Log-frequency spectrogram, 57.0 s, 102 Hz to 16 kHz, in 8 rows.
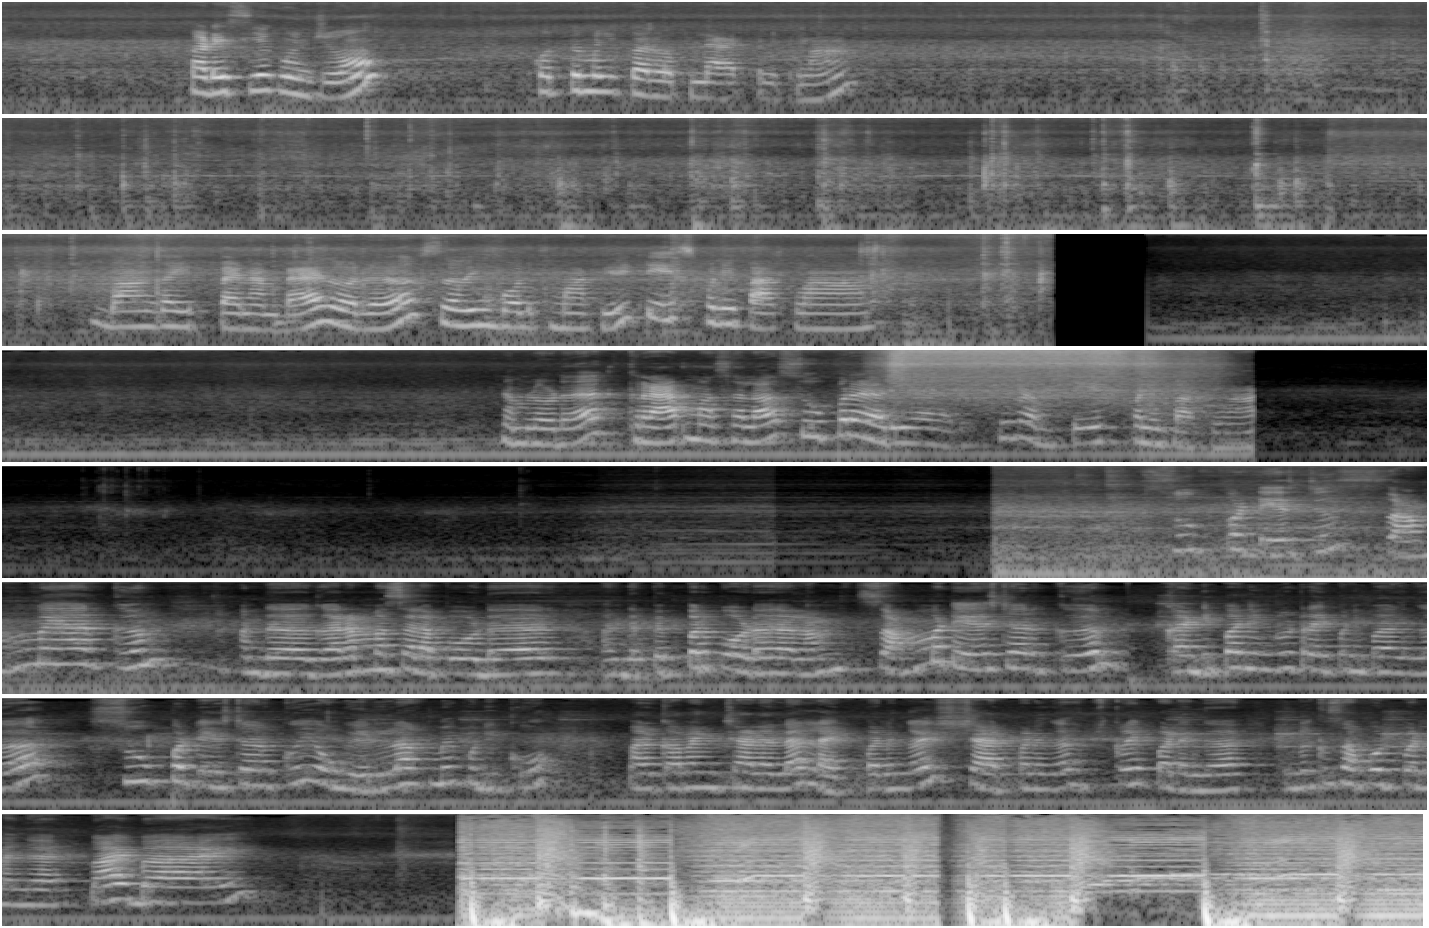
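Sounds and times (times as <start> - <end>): food sizzling in a pan: 0.0 - 19.5, 24.0 - 27.7
ladle scraping and clinking on pan: 7.5 - 13.8.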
